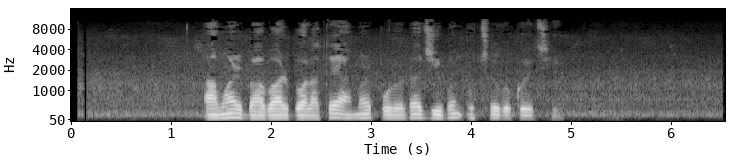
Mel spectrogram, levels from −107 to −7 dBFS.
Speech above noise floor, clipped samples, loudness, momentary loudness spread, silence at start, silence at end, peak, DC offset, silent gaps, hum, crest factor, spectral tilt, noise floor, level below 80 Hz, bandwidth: 29 dB; under 0.1%; -25 LUFS; 8 LU; 1.35 s; 1.65 s; -8 dBFS; under 0.1%; none; none; 20 dB; -8 dB/octave; -53 dBFS; -62 dBFS; 10.5 kHz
